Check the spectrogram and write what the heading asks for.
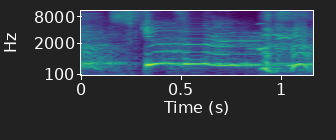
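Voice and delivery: very high, loud "Excuse" breaking into a laugh; laughing indignant protest. Retold or imitated. Retelling the weigh-in to the hosts, high loud laughing protest. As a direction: shout it up high while laughing. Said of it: "I found my voice".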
